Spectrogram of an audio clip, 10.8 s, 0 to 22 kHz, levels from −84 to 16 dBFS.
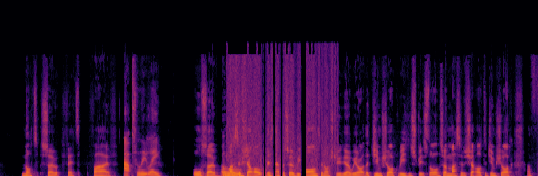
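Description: Low bit depth without dither from 4.52 to 6.76 s: grainy distortion tracks the speech, with quiet parts turning gritty, likely from rounding to about 5 bits.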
